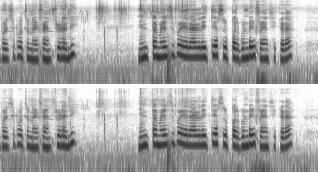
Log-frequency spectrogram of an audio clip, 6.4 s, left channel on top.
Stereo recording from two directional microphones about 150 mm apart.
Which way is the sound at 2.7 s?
15° left (ahead or behind).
